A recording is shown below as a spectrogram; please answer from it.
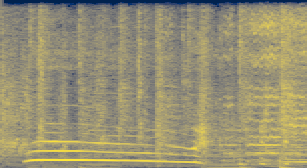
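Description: A voice holding one high sung note for a little over a second, sagging in pitch as it ends, over background music.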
